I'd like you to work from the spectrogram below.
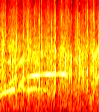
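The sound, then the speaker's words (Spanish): Loud applause after a man dances a bolero at a family celebration, with dense, lively clapping from a small crowd throughout. “Un aplauso para don Babá”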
